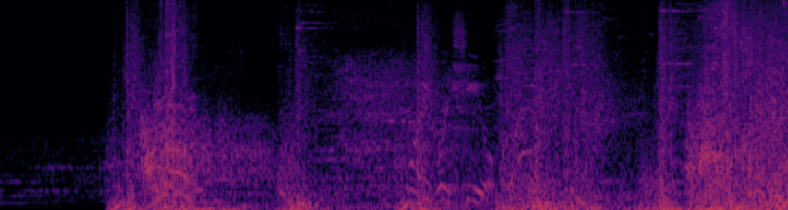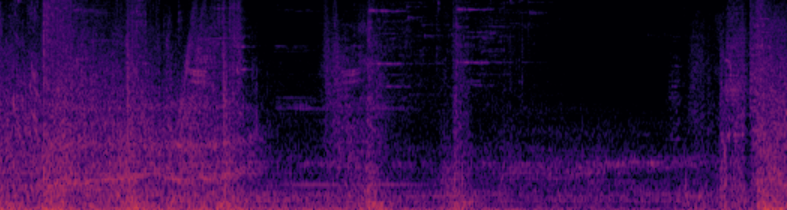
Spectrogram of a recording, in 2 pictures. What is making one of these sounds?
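Spell effects and sword clashes crackle and burst in a fierce game battle.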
